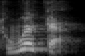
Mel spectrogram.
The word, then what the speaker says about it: Wicker: Well, it occurs to me that wicker in in the Bronx is pronounced Wikah, which is uh you know, the witch's coven, right?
